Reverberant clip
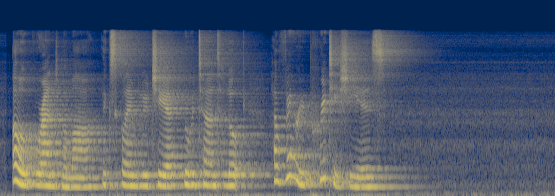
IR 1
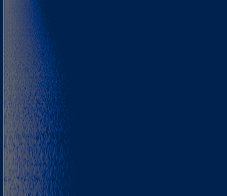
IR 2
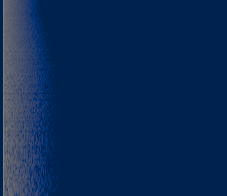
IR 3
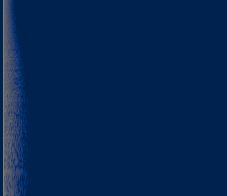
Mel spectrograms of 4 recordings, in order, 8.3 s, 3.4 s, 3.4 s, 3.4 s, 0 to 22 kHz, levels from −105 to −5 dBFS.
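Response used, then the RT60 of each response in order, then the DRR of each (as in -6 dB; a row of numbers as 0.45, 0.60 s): 1; 1.6, 1.1, 0.55 s; 5.5, 2.0, 6.0 dB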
